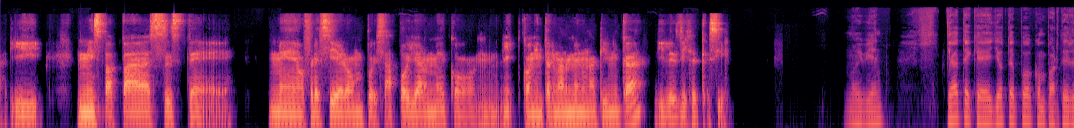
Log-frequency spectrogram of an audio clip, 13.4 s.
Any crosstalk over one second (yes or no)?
no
